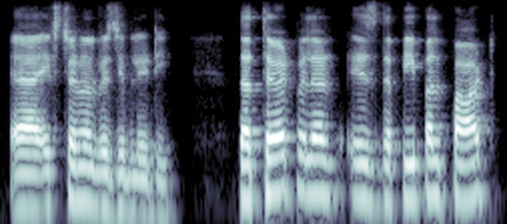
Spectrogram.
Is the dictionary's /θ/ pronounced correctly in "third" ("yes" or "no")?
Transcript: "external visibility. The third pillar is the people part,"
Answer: no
